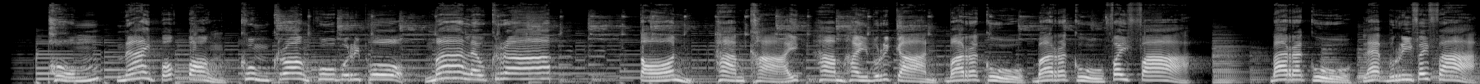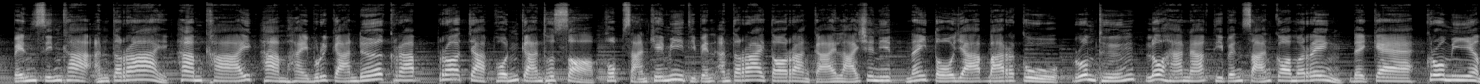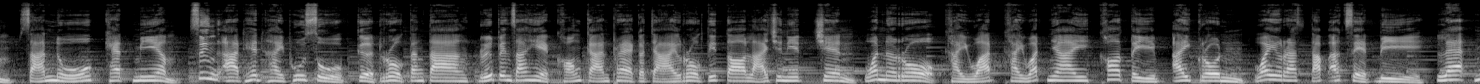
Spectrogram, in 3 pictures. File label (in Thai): สปอตวิทยุ; ภาคตะวันออกเฉียงเหนือ; สื่อประชาสัมพันธ์; สคบ.; สำนักงานคณะกรรมการคุ้มครองผู้บริโภค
